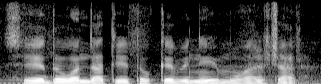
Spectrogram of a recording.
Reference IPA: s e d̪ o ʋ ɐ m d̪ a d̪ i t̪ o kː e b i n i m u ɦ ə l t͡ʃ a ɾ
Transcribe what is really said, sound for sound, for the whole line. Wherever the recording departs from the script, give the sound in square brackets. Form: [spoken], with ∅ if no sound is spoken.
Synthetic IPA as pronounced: s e d̪ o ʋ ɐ [n] d̪ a [t̪] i t̪ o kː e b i n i m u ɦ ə l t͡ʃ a ɾ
